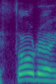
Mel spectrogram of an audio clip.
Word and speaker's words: Zora: Kal de la Thora where Thora is spelled like Zoro but with an a at the end z o r a Cove of the we'll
